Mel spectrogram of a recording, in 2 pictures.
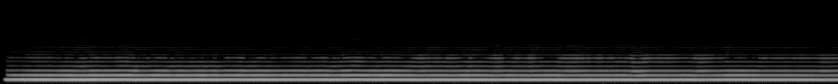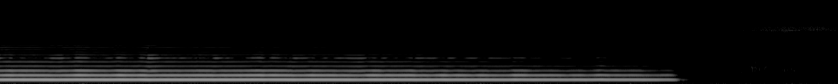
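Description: A woman's long, steady hum on one low note, held through a single exhale for about fifteen seconds and slowly fading before it stops: bhramari, the yogic humming bee breath. Near the end comes a short breath in through the nose.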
